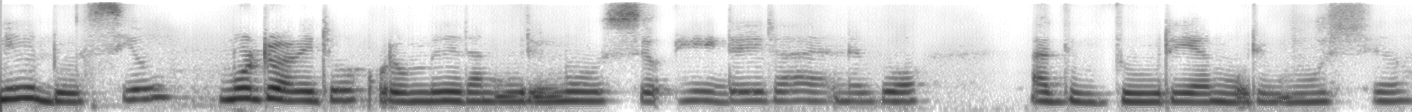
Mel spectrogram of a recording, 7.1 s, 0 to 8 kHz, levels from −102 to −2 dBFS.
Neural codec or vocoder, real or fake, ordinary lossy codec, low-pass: codec, 16 kHz, 1 kbps, X-Codec, HuBERT features, trained on balanced general audio; fake; none; 7.2 kHz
